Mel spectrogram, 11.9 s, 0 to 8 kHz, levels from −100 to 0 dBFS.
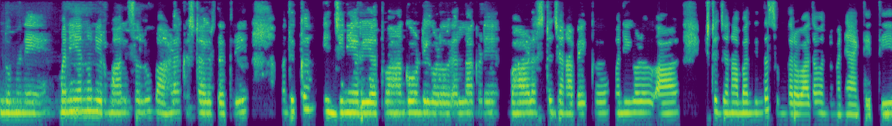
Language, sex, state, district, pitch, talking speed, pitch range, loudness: Kannada, female, Karnataka, Dharwad, 220 Hz, 130 wpm, 215-230 Hz, -16 LUFS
